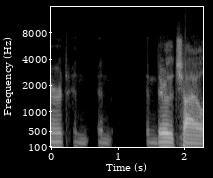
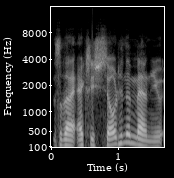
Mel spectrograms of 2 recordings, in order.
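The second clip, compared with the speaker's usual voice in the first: ordinary delivery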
